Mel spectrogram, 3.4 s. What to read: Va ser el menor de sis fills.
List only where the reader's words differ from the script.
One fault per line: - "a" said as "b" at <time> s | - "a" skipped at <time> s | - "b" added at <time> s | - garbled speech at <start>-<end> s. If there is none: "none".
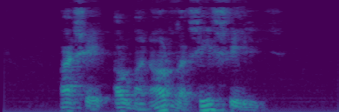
none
